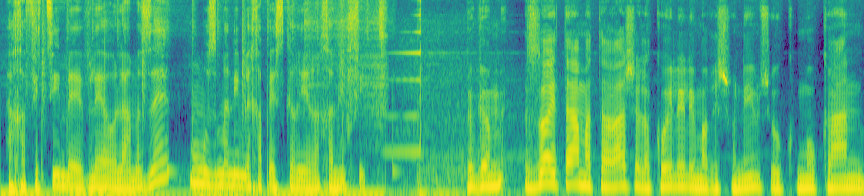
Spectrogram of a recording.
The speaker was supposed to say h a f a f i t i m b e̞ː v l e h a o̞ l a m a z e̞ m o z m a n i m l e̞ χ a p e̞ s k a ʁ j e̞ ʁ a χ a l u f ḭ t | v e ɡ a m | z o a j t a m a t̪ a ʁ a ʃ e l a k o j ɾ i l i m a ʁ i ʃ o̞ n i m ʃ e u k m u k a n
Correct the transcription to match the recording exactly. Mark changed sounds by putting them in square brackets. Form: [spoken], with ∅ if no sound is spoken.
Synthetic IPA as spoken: h a [χ] a f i [t͡s] i m b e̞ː v l e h a o̞ l a m a z e̞ m [u] z m a n i m l e̞ χ a p e̞ s k a ʁ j e̞ ʁ a χ a l u f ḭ t | v e ɡ a m | z o a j t a m a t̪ a ʁ a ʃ e l a k o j [l] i l i m a ʁ i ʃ o̞ n i m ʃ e u k m u k a n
